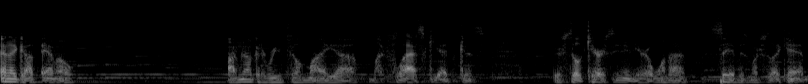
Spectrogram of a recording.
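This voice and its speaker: Over music in the background, a man speaks at a fairly quick pace in a fairly low pitch with fairly even intonation and long, frequent pauses. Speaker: gaming youtuber. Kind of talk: game commentary. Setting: home recording at night. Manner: soft-spoken.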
